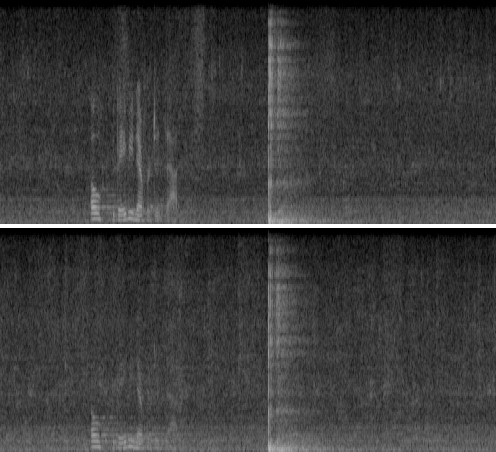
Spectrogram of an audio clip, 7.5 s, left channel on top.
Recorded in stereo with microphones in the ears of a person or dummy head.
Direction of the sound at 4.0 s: 5° right (ahead or behind).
